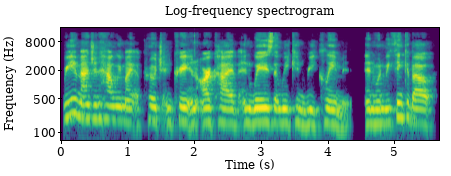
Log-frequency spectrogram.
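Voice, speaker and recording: A woman's voice: deep voice, fairly even intonation, normal speed. A woman whose first language is Arabic, giving a conversational presentation on her design research while walking through slides. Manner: reflective and conversational, with frequent "um" and "kind of".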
